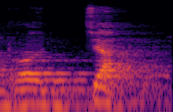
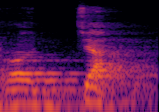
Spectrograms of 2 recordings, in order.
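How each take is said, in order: First: The middle consonant sounds like j. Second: The same.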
